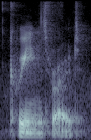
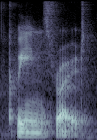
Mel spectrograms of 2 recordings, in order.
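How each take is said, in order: Both takes have the same delivery.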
